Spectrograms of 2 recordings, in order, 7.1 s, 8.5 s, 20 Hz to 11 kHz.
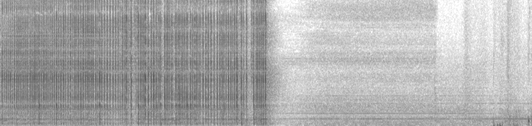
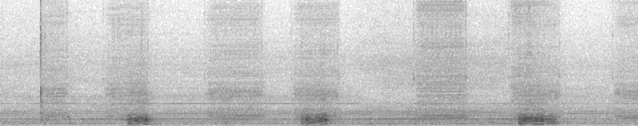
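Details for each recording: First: Everlast Cyclone 200ES MIG welder, first arc at its 19 V preset: about three and a half seconds of crisp, even sizzling "bacon" crackle; a healthy, normal MIG arc, though the weld looked gray and needed more gas. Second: Everlast Cyclone 200ES MIG welder feeding wire out through the gun: three squeaky rasping bursts about every 2.5 seconds from the wire spool, which is dragging tightly.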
